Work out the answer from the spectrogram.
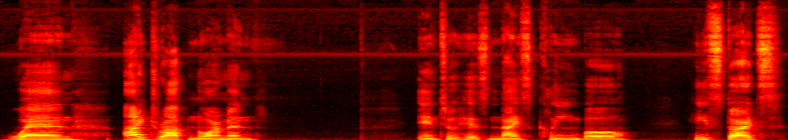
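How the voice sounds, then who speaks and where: A man working as a preschool teacher, reading a picture book aloud to young children with expressive emphasis and asides. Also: on the high side.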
